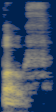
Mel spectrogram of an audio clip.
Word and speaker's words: both: see, close, hop, rock, both. Both is considered an oddball because it's a closed syllable here at the end with the TH and it still says a long O.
